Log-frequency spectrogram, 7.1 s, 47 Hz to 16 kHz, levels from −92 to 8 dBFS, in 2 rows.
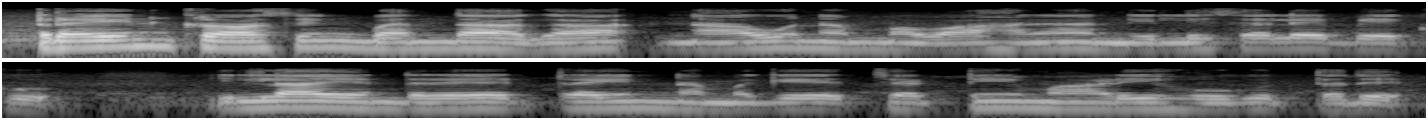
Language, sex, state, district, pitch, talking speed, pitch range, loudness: Kannada, male, Karnataka, Bellary, 125 Hz, 120 wpm, 120-135 Hz, -22 LUFS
